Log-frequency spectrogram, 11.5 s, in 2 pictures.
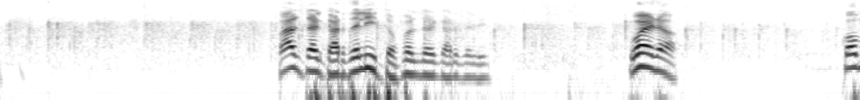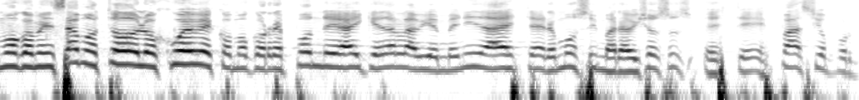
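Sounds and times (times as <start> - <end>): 
live audience applause at a school show: 0.0 - 6.7
speech: 1.8 - 3.4, 4.2 - 4.6, 5.6 - 11.4.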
